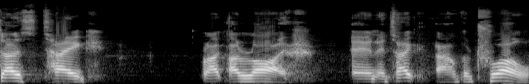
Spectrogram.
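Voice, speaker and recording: Speaking with an Australian accent, a man has a fairly high pitch. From Queensland, Australia. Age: 30s. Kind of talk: casual talk to camera. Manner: hesitant, halting.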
